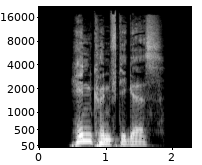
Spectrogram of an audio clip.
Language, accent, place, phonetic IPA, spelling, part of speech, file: German, Germany, Berlin, [ˈhɪnˌkʏnftɪɡəs], hinkünftiges, adjective, De-hinkünftiges.ogg
- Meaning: strong/mixed nominative/accusative neuter singular of hinkünftig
